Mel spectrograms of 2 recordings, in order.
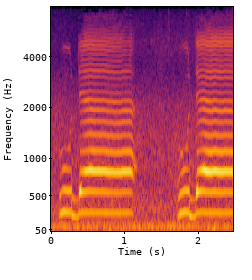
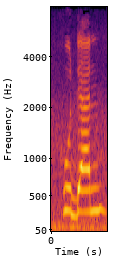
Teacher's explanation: Ketika wasol atau disambung kita bacanya hudan, terus apa kalimat selanjutnya gitu ya, hudan, hudan. Tetapi ketika berhenti, tanwin fathahnya berubah menjadi fathah saja dan dibaca panjang 2 ketukan. Maka cara baca ketika berhenti adalah huda, huda gitu.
